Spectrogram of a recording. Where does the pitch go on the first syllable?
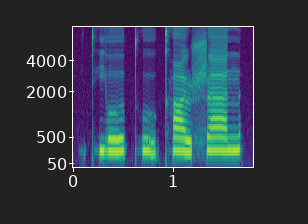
rising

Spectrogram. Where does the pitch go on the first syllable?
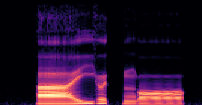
rising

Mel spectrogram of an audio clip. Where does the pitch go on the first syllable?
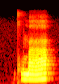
low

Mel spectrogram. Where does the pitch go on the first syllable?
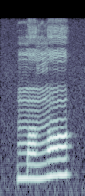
low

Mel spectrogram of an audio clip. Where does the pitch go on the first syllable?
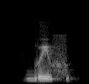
falling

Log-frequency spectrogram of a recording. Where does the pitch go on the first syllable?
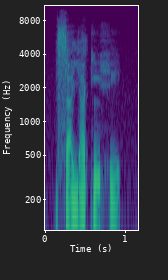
high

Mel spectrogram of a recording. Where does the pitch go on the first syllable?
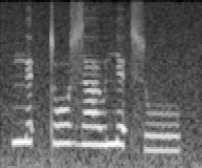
high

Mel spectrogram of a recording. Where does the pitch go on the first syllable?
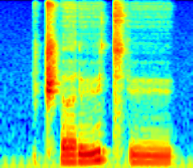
low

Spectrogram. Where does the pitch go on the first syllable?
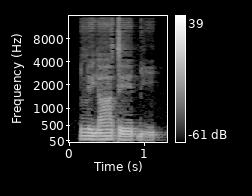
falling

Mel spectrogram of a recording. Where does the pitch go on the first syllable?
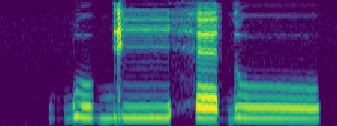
low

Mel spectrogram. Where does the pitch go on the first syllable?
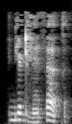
high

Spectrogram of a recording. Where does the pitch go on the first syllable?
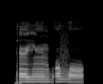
low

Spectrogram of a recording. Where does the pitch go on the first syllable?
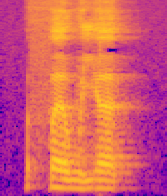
low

